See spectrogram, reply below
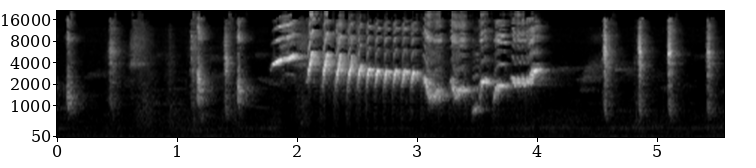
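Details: White-rumped shama kept in a cage in Aceh, from birds caught around Gunung Leuser, Sumatra: scattered dry clicks, then a rapid rattling trill sliding downward, a few rising whistled notes, and more sharp clicks at the end.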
